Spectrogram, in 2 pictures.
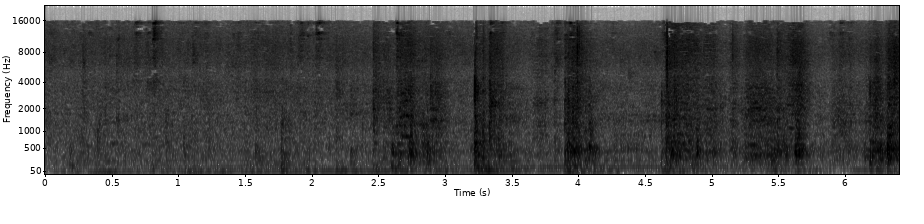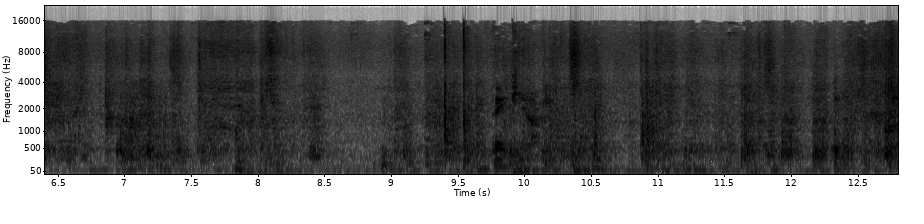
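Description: Footsteps climbing an indoor staircase: a regular series of thuds starting a few seconds in, with voices talking underneath.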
